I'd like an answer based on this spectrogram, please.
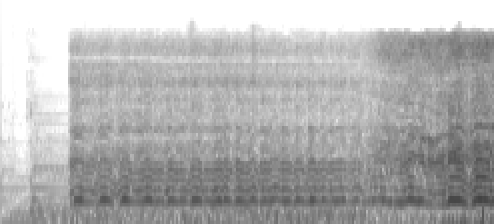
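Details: Housefly. A housefly buzzes continuously, its wingbeats making a nasal, rich drone that wobbles gently up and down in pitch. The hum swells a little louder toward the end as the fly comes closer.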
